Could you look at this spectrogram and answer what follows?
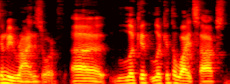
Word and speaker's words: Reinsdorf: Reinsdorf? Perfect, perfect. Sorry, I just had to make sure I knew ball for a minute. But yeah, if you're gonna shit on anybody here, it's gonna be Reinsdorf.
